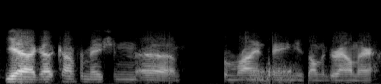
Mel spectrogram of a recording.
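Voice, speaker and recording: A man's voice: on the low side, steady tone, moderate pace. A man relaying reports in casual conversation on a group phone call. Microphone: telephone. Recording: muffled noisy phone line.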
